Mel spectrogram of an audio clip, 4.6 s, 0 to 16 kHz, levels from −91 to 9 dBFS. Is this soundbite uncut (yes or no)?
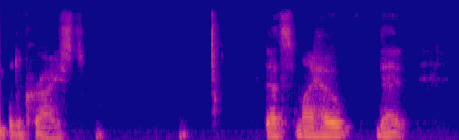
no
